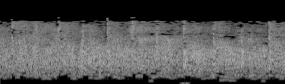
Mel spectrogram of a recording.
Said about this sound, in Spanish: Muy amables, venos aquí en el Galponcete de Gorriti 5963 y ya casi para unir un aplauso al otro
